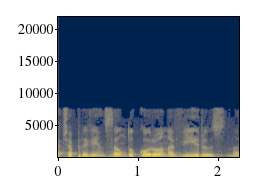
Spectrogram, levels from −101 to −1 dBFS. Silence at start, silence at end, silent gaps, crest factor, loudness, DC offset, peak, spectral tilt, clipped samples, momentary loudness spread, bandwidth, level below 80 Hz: 0 s; 0 s; none; 14 dB; -18 LUFS; under 0.1%; -4 dBFS; -6.5 dB/octave; under 0.1%; 7 LU; 8 kHz; -36 dBFS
